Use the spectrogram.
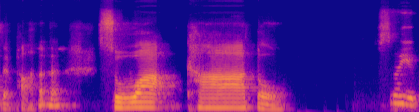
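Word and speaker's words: svākkhāto: the swakato, some they will pronounce as suwa. They will chant it as suwa, not swa. The more properly is suwa. Okay, you had to pronounce that part. Suwakato.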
